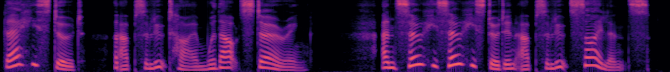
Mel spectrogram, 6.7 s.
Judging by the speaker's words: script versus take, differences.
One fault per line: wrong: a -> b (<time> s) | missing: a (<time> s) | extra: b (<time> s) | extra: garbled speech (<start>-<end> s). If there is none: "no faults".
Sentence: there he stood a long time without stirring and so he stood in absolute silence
wrong: long -> absolute (1.2 s)
extra: so he (4.4 s)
